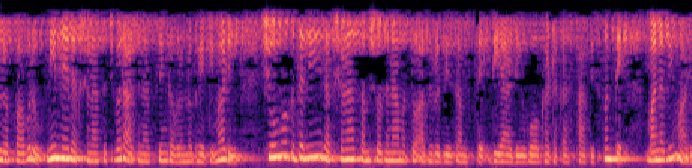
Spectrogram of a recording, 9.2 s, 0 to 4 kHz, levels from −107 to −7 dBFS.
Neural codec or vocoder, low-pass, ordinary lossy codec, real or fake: none; 3.6 kHz; MP3, 24 kbps; real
